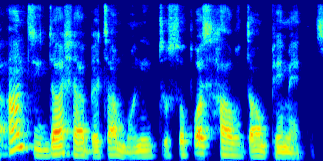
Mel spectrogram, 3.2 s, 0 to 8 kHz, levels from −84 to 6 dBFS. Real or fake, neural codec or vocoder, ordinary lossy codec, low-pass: real; none; none; 7.2 kHz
